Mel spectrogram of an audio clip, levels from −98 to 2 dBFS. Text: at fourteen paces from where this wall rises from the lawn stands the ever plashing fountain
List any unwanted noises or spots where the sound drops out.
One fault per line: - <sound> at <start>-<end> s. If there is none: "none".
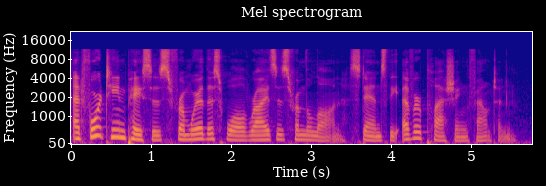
none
